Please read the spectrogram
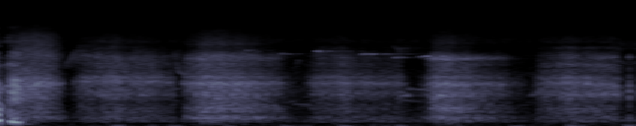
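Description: A man breathing hard close to the microphone: about five noisy breaths in and out, each under a second.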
